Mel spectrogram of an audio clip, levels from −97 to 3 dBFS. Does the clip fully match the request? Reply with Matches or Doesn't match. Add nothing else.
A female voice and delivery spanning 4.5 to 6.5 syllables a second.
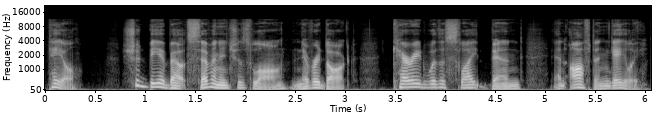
Doesn't match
